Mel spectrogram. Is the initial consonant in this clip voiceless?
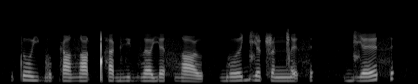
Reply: yes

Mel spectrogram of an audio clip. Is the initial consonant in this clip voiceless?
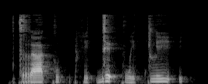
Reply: yes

